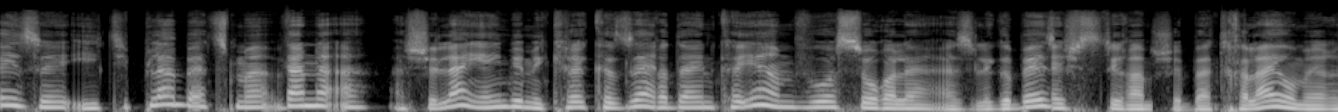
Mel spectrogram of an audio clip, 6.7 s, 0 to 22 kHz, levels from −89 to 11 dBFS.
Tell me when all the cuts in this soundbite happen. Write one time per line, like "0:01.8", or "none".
0:01.4
0:03.3
0:05.3
0:05.7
